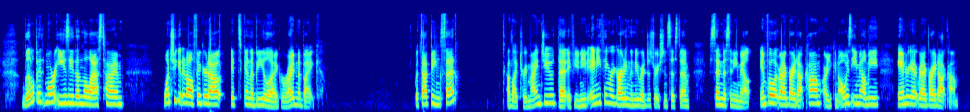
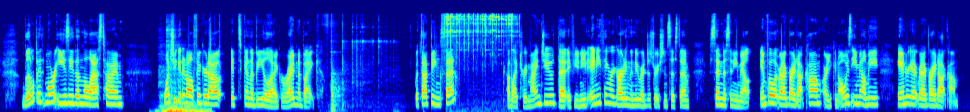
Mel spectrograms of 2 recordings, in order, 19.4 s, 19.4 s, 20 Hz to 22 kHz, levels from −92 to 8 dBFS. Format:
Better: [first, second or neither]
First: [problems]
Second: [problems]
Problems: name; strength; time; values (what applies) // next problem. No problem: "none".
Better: first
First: none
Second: door banging; noticeable; at 3.5 s; peak 2 dB below the speech // clattering dishes; faint; from 6.5 to 7.5 s; peak 15 dB below the speech // jangling keys; loud; from 9 to 10 s; peak level with the speech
